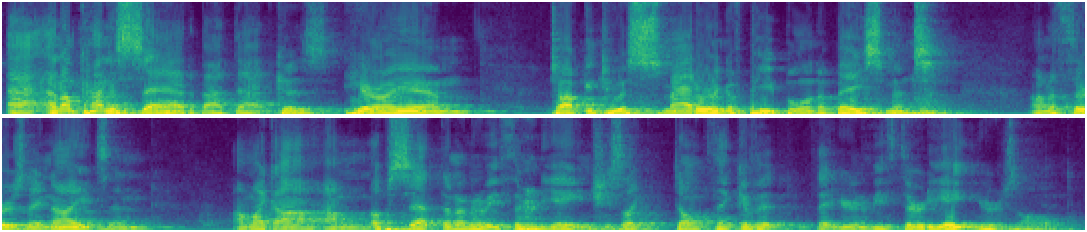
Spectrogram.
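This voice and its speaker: A man in his late thirties doing a stand-up set at an open mic in a basement, telling stories animatedly and jumping into high voices for quoted lines. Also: lively intonation, moderate pace, warm tone. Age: 30s. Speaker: stand-up comedian. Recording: roomy basement echo.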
